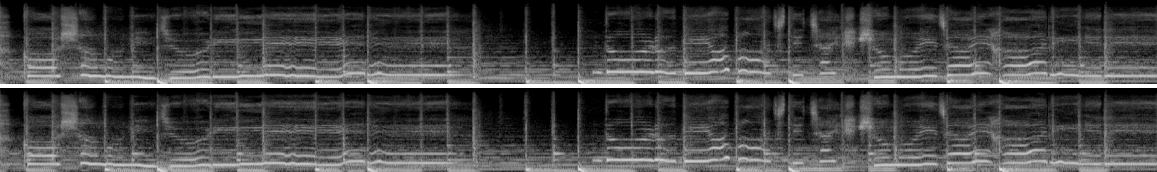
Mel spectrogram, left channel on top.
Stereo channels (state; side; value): normal; both; correlation 0.94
